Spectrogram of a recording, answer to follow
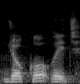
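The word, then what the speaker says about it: Djokovic: पर editorial on Novak जोकोविच जो यह साइलेंट है जो को भी सीम्स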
